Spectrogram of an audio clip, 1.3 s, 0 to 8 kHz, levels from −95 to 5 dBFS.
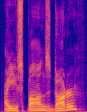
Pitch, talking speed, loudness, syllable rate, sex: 140 Hz, 185 wpm, -16 LUFS, 5.5 syllables/s, male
